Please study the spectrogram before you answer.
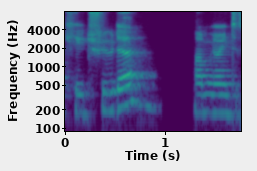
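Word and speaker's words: Keytruda: we have a question about a drug called catruda I'm going to spell it because I'm not sure I'm pronouncing it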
